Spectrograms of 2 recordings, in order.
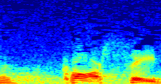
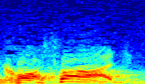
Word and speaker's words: corsage: where no no not of course Sage you mean no no no you mean corsage age is pronounced Arch as in corsage and garage where did you get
